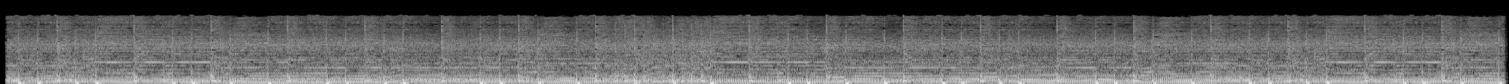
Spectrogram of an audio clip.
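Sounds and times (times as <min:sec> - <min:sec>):
instrumental music: 0:00.1 - 0:15.0.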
